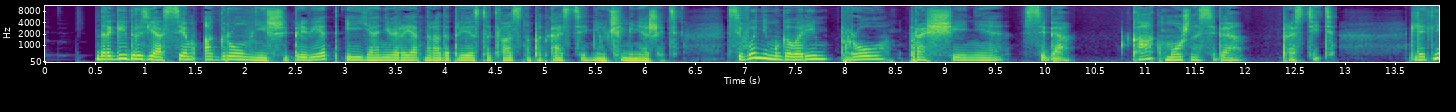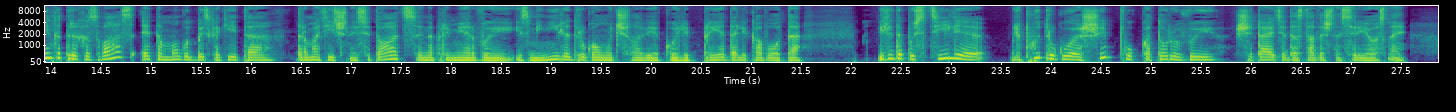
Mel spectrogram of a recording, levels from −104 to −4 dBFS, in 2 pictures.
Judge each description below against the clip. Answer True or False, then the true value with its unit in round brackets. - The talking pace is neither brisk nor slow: True (120 wpm)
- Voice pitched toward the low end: False (155 Hz)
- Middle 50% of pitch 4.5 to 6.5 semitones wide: True (5.1 semitones)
